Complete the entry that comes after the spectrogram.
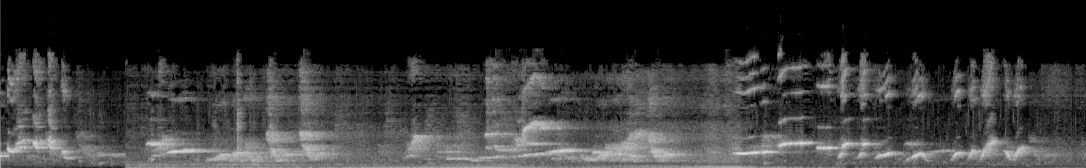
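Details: Murai batu, the White-rumped shama, in a masteran tutor recording: dense, energetic run of rich whistles, slurred upward notes and high chips, over a steady low hum through most of the passage.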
